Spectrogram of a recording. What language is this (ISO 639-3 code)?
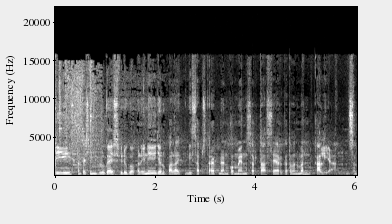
ind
